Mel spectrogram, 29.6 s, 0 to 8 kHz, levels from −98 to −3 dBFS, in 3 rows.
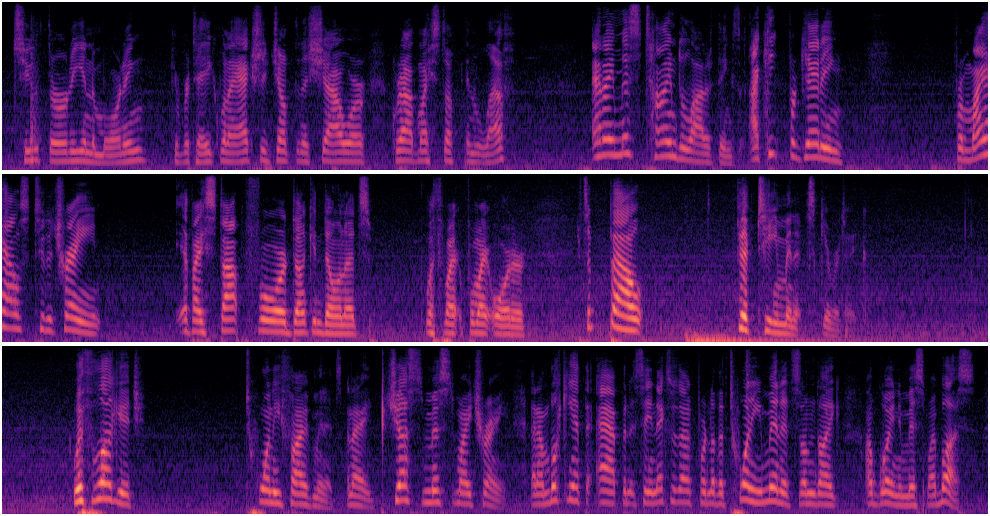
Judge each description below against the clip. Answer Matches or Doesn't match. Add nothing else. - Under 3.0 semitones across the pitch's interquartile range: Doesn't match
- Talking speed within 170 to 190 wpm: Matches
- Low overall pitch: Doesn't match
